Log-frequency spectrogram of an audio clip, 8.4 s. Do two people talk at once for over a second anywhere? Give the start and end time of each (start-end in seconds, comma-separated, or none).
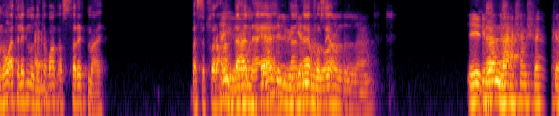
3.3-5.1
